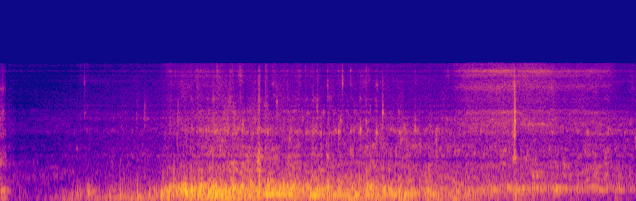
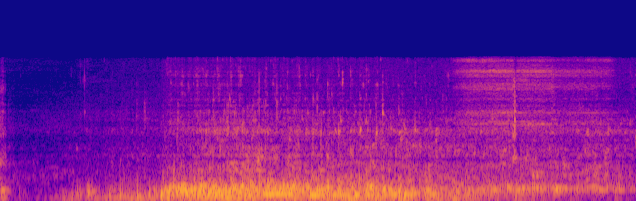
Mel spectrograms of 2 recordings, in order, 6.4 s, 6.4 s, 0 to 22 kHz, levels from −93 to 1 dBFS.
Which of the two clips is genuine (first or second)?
second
